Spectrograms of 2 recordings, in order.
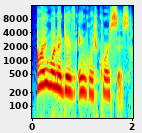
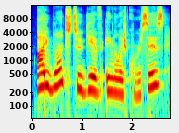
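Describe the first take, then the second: First: The words blend together into a reduced 'wanna'. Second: Each word is pronounced fully and separately. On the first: "Instead of that, he or she is going to say" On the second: "or for example"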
